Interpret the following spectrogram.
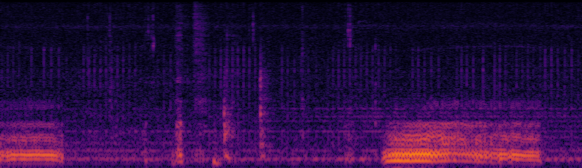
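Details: Domestic mother cat Mocha guarding her newborn kitten from jealous sister Kofi: two steady low rumbling growls, the second about a second and a half long, separated by soft clicks and shuffling.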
